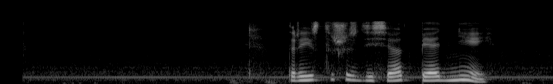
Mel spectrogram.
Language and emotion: Russian, neutral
